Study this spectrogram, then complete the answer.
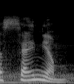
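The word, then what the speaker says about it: सैन्यम्: सैन्य या सैन्यम इस शब्द में ऐ अक्षर का है प्रयोग और आप जान ही चुके हैं कि सैन्य या सैन्यम में ऐ इस अक्षर का शुद्ध उच्चारण करना होता है आवश्यक अर्थात सैन्यम को सैन्यम इस रूप में हमें नहीं उच्चारित करना है क्योंकि संस्कृत एक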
